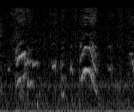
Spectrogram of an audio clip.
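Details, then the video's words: Week-old Goldendoodle puppies wandering at feeding time, two brief arched squeals a second apart and faint softer whines between them. "Goldendoodle puppies - dinner time"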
